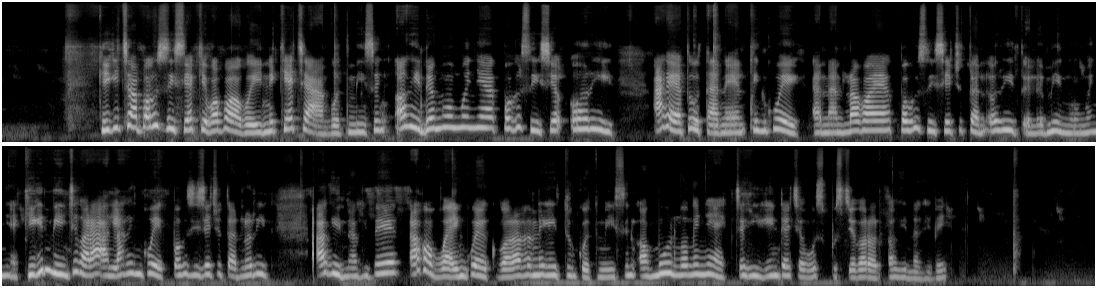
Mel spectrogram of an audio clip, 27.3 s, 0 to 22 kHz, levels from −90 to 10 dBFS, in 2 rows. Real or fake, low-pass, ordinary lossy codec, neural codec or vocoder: fake; none; none; codec, 44.1 kHz, 7.8 kbps, DAC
